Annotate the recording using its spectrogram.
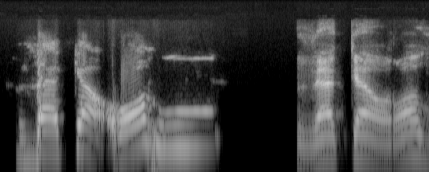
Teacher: یہاں پہ لفظ جو حرف را ہے اس سے موٹا کریں گے چونکہ اس کے اوپر زبر ہے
